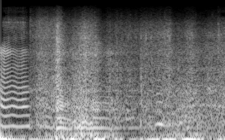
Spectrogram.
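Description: Murmur of a crowd of people standing and talking, with a short wavering buzz at the very start.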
